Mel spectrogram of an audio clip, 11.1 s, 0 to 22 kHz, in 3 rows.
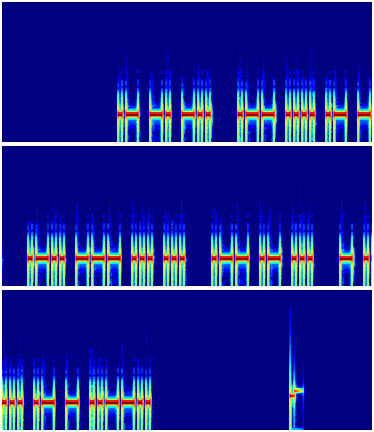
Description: Morse code, heard as a keyed tone, about 28 wpm, 700 Hz. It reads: AND WHAT LOSS WAS THAT?
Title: Sentences from Top 1400 Words 30wpm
